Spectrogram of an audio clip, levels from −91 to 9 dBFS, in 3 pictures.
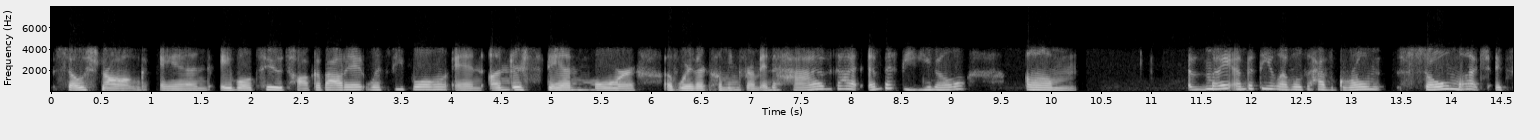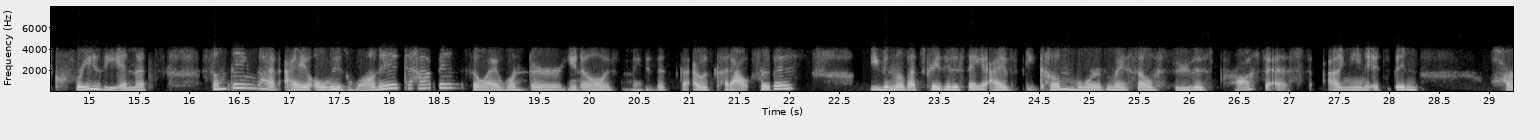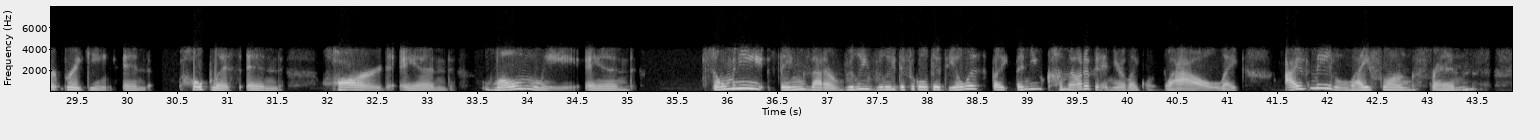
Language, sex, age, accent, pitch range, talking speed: English, female, 20-39, American, 185-240 Hz, 150 wpm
